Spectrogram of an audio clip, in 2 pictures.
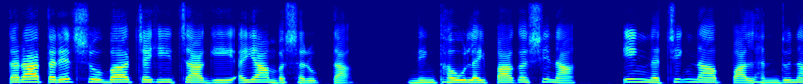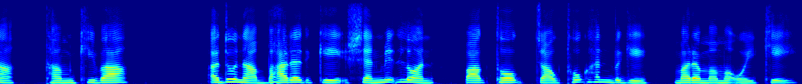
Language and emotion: Manipuri, neutral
